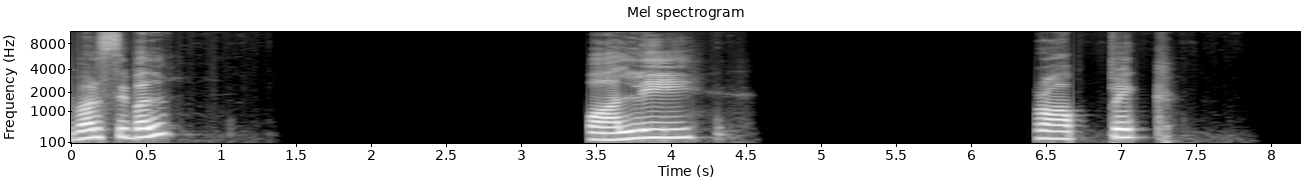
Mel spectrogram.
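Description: A young man speaks clearly into a close microphone, in short bursts with pauses.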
